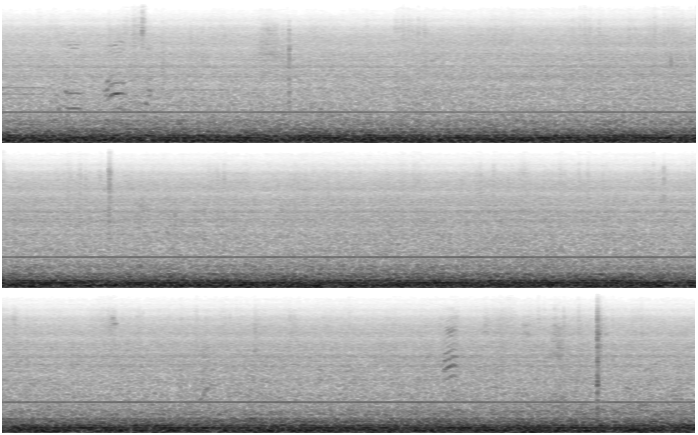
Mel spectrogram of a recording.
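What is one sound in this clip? Jet engines roar steadily in an airliner cabin.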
